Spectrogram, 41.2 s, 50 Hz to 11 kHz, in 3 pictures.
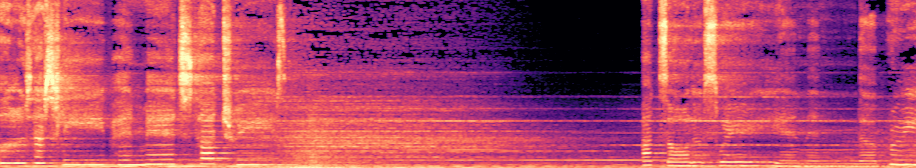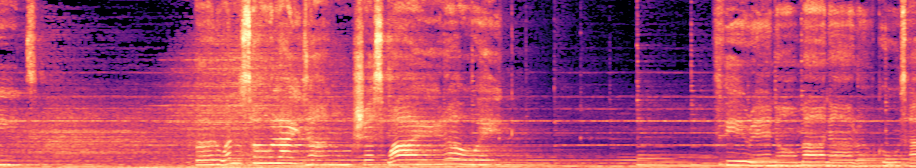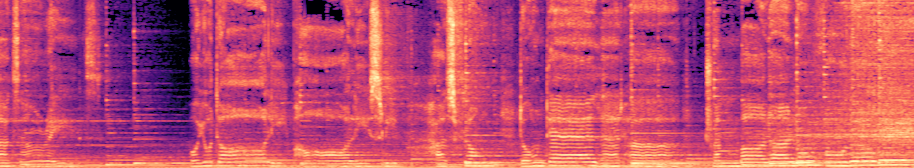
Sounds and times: Lullaby: 0.0s - 41.1s.

